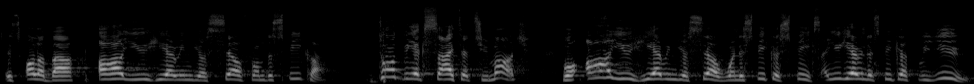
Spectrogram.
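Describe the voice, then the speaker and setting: Nigerian guy hyping up a crowd, kinda high voice, lots of questions, big echoey hall. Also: normal speed, darkish tone. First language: not English. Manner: preachy, asks the crowd questions. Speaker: motivational speaker. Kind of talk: motivational stage speech. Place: large event hall. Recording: long hall reverb.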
